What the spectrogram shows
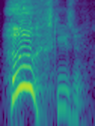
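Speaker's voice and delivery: very high, very loud words spoken mid-yawn. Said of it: "I'm just yawning in you guys' ears".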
